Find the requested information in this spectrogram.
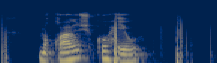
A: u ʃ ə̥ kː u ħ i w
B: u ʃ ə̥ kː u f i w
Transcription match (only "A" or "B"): A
